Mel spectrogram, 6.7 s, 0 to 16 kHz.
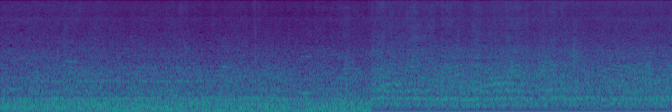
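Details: Honey bees of a colony washboarding at the hive in an apiary, early July 2019: a steady dense buzzing hum, with a deep low rumble filling the first half before dropping away.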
